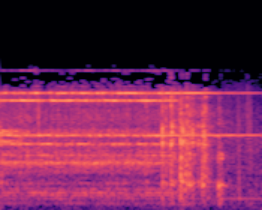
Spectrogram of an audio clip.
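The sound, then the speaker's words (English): An old-fashioned telephone bell rings continuously for a few seconds in a home, a bright, rattling metallic trill that is fairly loud, with no one speaking. “He was reading the morning paper at home when the phone rang.”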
